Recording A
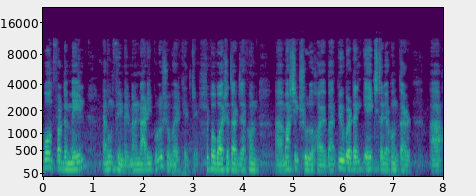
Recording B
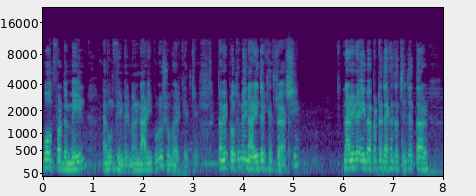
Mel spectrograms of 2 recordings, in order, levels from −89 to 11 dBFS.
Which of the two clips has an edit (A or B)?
A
